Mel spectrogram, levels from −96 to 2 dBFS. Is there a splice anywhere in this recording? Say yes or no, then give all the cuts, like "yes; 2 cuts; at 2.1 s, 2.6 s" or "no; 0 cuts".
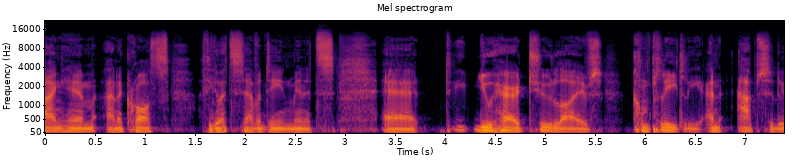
no; 0 cuts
